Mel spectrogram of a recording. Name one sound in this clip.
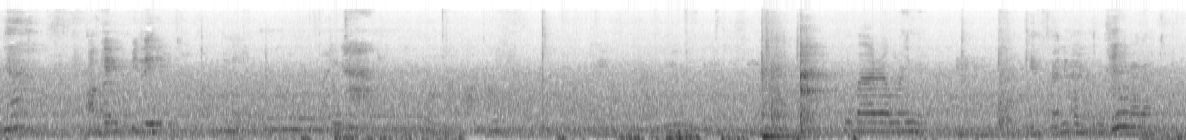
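A woman speaks calmly and kindly nearby.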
